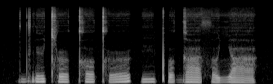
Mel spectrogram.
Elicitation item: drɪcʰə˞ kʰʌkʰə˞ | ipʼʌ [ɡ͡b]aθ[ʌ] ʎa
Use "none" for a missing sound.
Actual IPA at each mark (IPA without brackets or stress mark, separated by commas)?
ɡ, ʌ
